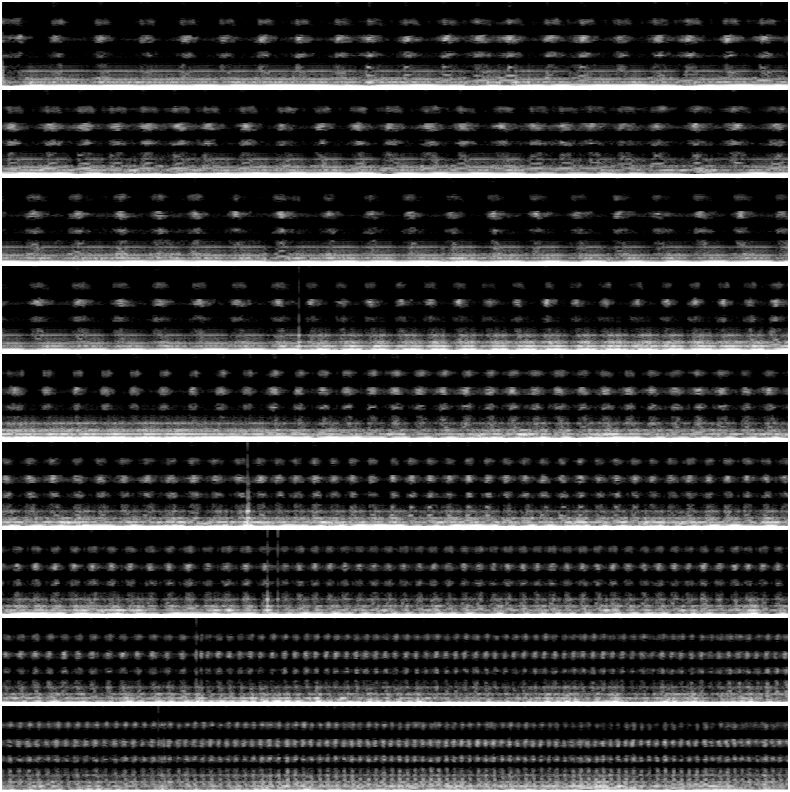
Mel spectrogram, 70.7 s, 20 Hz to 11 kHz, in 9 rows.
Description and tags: I have faked the sound of an old one-cylinder engine for small fishing boat. Manufactured around 1930. I used an egg whip as base sound and performed digital processing in NHC Wave Pad Editor.
nafta, accelerating, vintage, engine, one-cylinder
